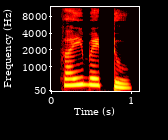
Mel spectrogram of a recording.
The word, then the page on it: ಕೈಬೆಟ್ಟು: kannada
